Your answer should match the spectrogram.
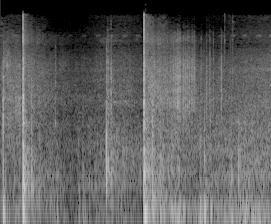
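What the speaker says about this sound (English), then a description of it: "people over on the I guess the parking lot are trying to shoot out their own fireworks" Fourth of July fireworks set off from a nearby parking lot burst in sharp, separate bangs, three or four distinct reports with crackling in between, fairly close and loud against a quieter outdoor background.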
